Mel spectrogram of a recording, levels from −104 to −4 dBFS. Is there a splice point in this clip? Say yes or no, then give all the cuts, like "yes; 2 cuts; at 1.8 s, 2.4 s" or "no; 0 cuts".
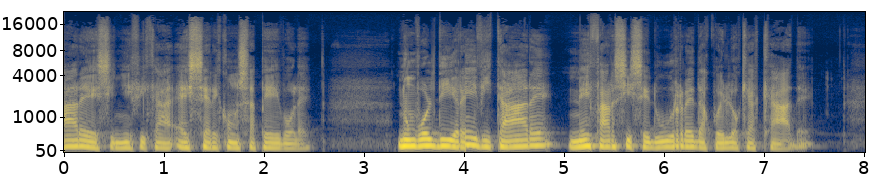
yes; 1 cut; at 4.0 s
